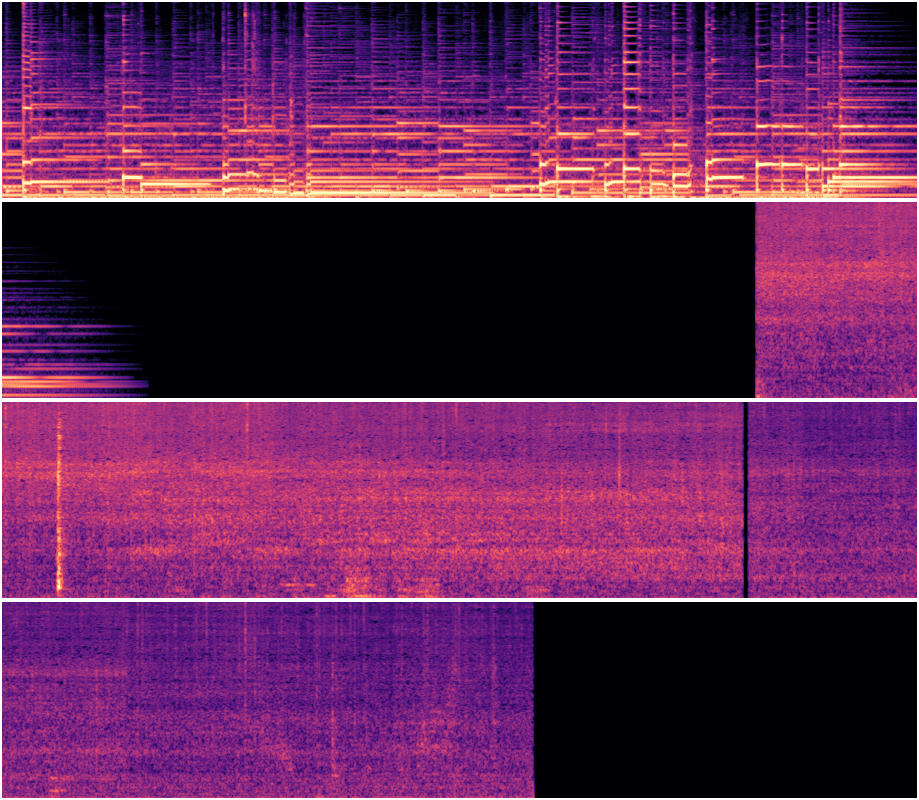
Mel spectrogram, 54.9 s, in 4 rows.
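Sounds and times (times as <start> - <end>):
pancake sizzling in oil: 25.1 - 49.2.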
